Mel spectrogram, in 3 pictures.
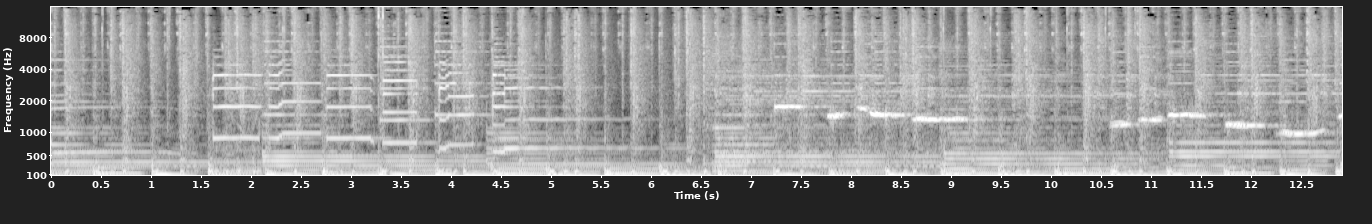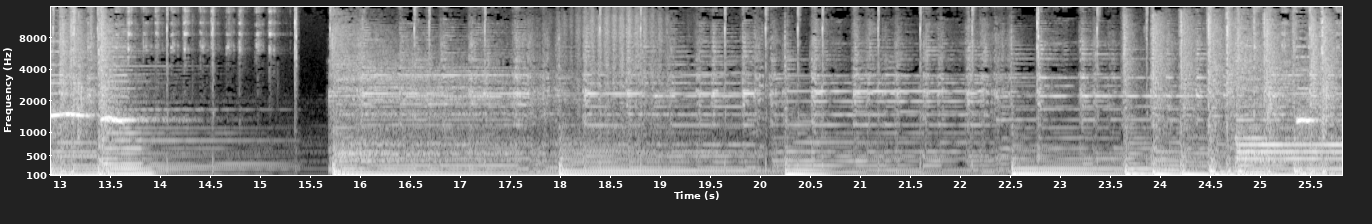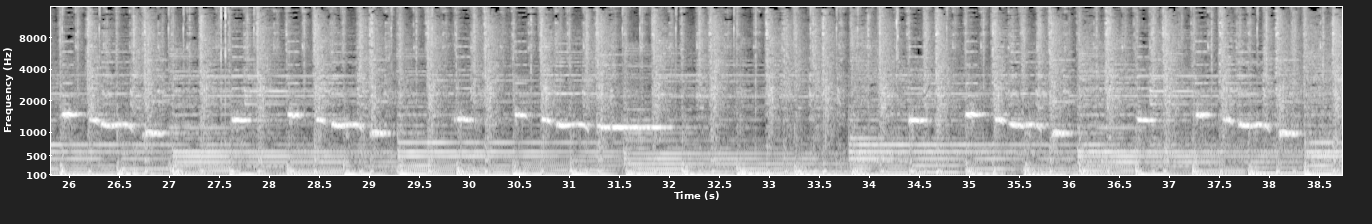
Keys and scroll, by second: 0.1 ctrl+z, 5.2 Up, 9.2 z, 11.8 ctrl+c, 11.9 ctrl+v, 15.5 z, 20.5 z, 28.4 z, 32.5 z, 35.6 z.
